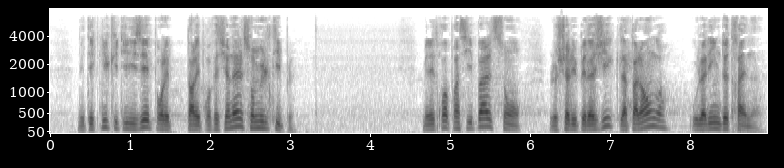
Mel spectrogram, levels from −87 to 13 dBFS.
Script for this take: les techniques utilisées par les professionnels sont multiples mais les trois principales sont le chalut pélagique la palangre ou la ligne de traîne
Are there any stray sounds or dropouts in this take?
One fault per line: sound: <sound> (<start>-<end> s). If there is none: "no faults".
no faults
